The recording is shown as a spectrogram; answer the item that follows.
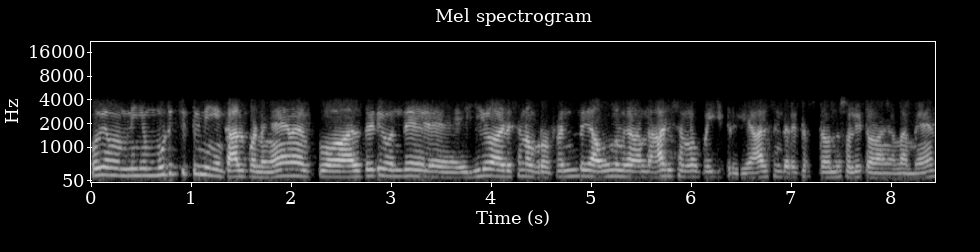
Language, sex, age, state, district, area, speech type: Tamil, male, 30-45, Tamil Nadu, Ariyalur, rural, conversation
